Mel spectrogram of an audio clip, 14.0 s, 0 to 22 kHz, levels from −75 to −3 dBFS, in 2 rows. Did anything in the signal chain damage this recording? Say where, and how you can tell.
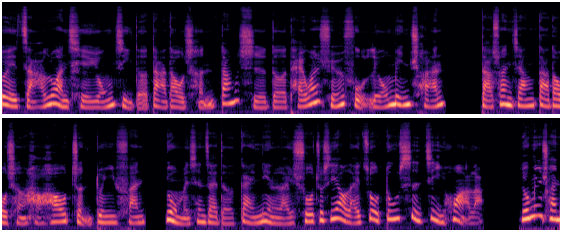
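No, nothing in this speech recording gives away damage at any stage of the chain, so there's nothing here to trace back or point to.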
